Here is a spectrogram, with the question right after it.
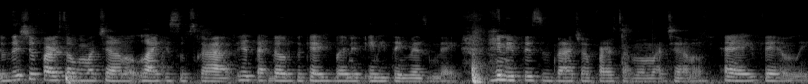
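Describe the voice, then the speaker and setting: Over noticeable background noise and audible room echo, a woman talks at a fairly quick pace. Her pitch is fairly low, her intonation fairly even. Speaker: tarot reader. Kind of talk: casual chat. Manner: mumbling.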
